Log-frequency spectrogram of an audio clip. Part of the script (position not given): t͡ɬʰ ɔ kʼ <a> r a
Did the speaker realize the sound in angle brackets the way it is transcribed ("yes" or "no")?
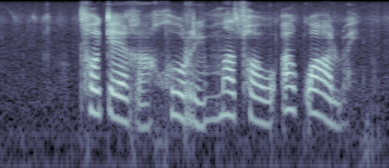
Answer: no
